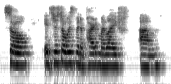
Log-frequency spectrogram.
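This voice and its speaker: A young woman from Russia, a guest musician, answering interview questions over a video call in a relaxed way, with many ums and you-knows. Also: mid-range voice, a little slow. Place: small room at home, indoors. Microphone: video call with earbud headset. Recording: roomy, dull video-call audio.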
